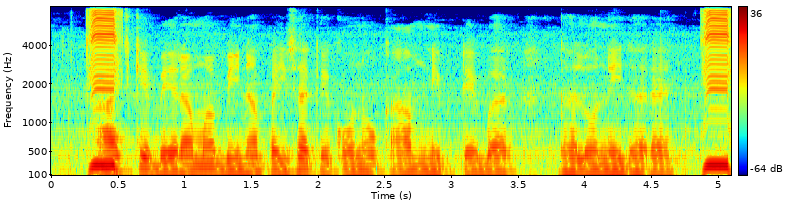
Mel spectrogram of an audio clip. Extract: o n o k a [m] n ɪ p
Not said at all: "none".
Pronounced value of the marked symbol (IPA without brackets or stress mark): m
